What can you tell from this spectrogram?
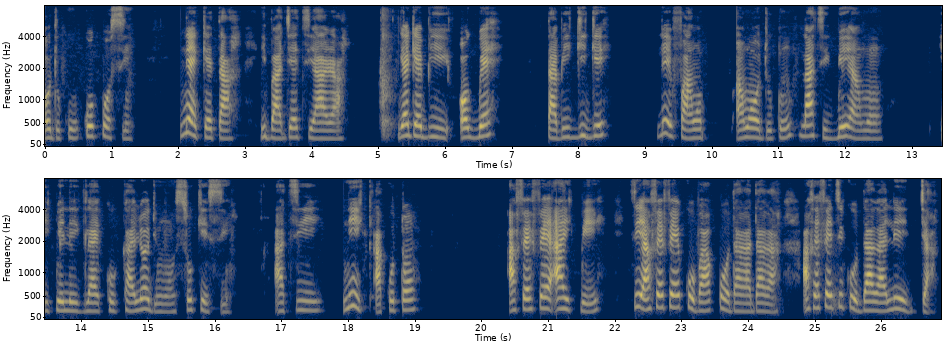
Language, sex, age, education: Yoruba, female, 15-29, tertiary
